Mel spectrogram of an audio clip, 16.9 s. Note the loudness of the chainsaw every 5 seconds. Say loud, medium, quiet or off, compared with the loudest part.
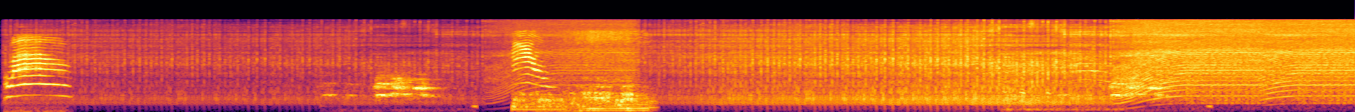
quiet, quiet, loud, loud.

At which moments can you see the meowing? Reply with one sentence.
You can hear the meowing from 0.1 to 0.9 s, from 6.3 to 8.2 s and from 12.5 to 14.1 s.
